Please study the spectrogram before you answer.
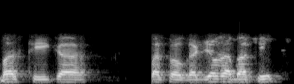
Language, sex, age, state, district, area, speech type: Sindhi, male, 60+, Maharashtra, Thane, urban, conversation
